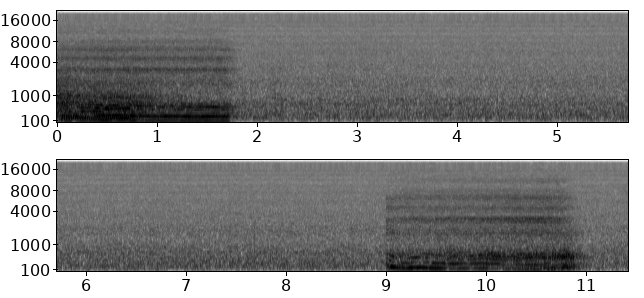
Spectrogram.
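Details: Sleeping dog snoring: two long, buzzy, rattling inhaled snores separated by about seven seconds of quiet.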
